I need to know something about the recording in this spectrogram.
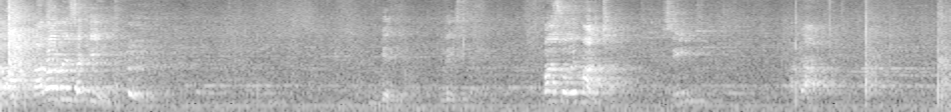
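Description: A man calls out loud instructions to a group.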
